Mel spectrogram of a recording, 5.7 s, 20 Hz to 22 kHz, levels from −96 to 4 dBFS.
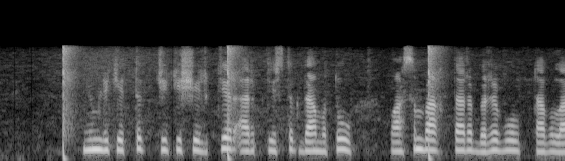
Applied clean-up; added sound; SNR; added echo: none; Clapping; 7 dB; none.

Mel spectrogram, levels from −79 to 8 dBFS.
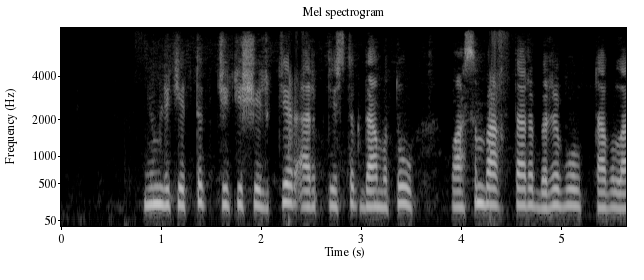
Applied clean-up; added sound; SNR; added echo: neural separator model SepFormer DNS4.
